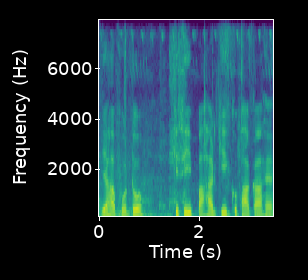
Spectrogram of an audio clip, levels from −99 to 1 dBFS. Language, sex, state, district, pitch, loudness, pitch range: Hindi, male, Haryana, Charkhi Dadri, 135 Hz, -17 LUFS, 120-140 Hz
